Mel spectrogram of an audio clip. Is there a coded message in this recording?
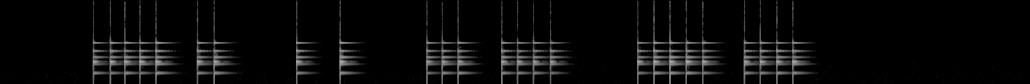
Yes: tap code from 0.9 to 8.3 s, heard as taps on a metal pipe, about 6 knocks a second. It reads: WAOY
